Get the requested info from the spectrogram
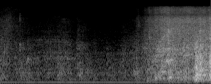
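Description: Fabric gear bags rustling as they are handled and packed, quiet at first and growing louder in the last half second.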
